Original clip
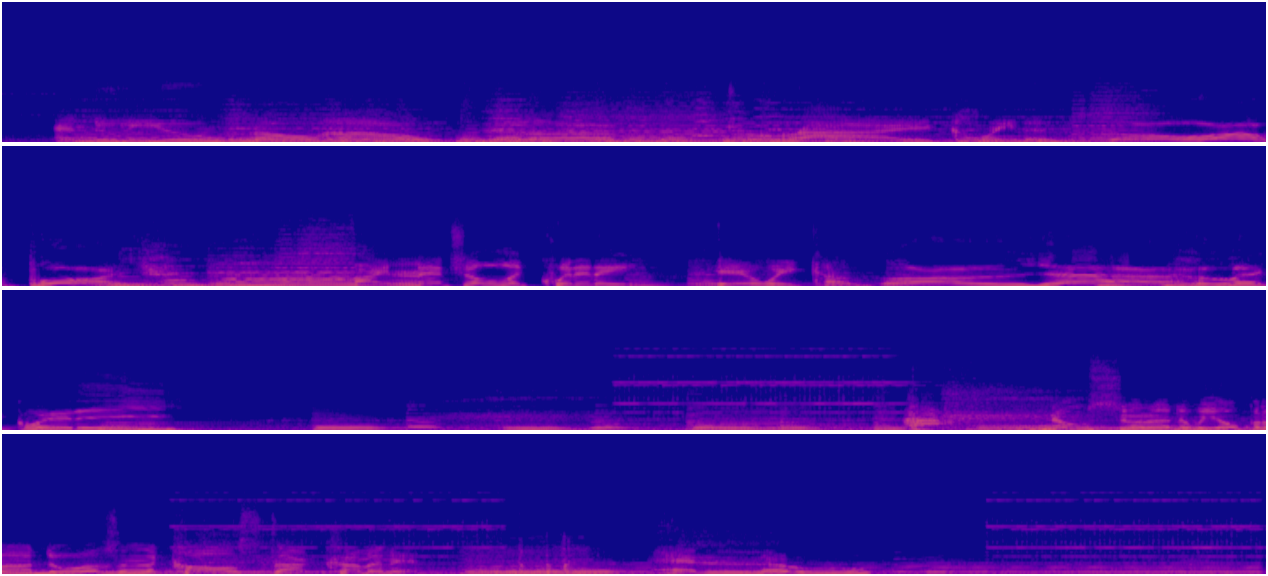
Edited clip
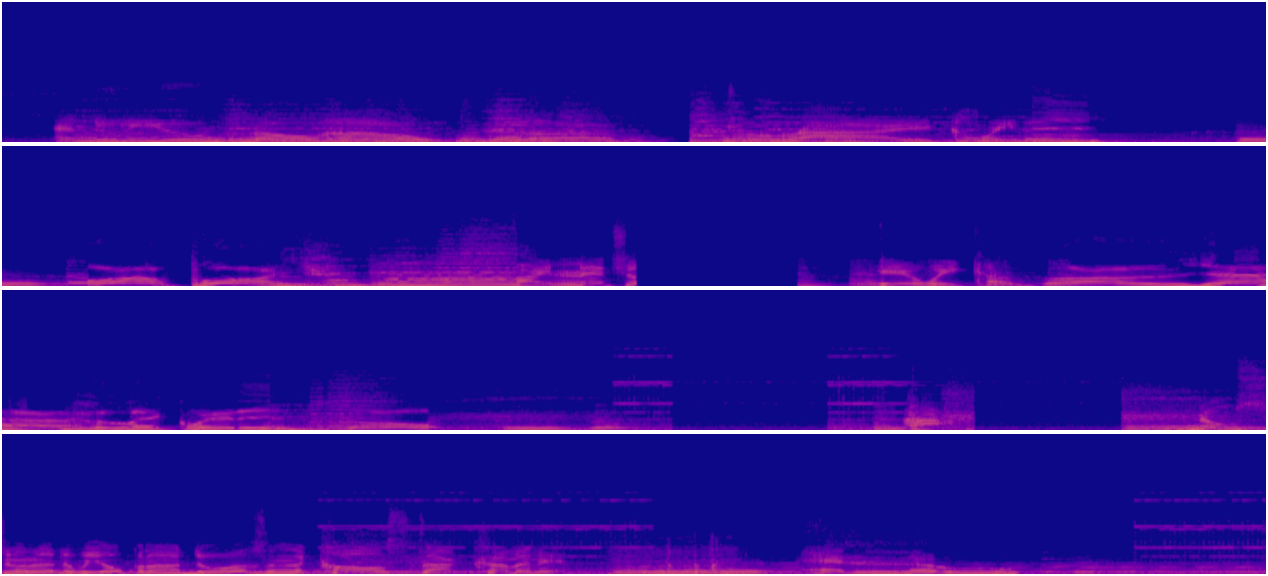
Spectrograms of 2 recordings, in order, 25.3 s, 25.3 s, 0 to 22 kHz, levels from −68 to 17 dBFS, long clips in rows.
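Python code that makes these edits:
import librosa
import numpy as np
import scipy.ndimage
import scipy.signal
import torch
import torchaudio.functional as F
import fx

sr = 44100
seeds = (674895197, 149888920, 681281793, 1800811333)

y = fx.studio_fade_out(x, sr, start_s=2.71, length_s=0.74)
y = fx.edit(y, sr, fx.swap(start_s=5.16, length_s=0.79, other_s=13.18, other_length_s=1.6),
    fx.silence(start_s=8.69, length_s=0.81),
    fx.room_tone_fill(start_s=16.0, length_s=0.78),
    fx.insert_room_tone(at_s=17.51, length_s=0.74), tone=tone)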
